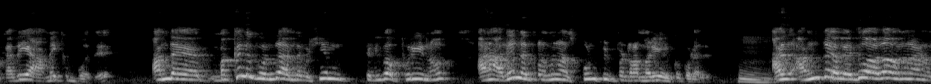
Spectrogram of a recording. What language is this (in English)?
Tamil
